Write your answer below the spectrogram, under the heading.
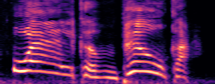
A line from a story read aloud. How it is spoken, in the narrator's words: she called out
